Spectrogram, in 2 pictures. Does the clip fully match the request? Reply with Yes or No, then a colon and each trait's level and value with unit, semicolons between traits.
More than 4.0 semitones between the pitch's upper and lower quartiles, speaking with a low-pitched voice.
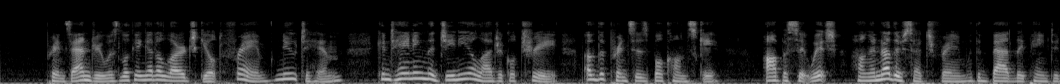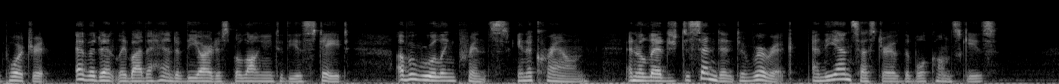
No: average, 5.3 semitones; medium, 160 Hz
